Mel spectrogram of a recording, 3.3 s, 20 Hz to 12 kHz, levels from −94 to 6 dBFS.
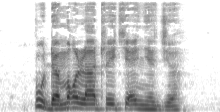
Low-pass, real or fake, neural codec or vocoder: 10.8 kHz; real; none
